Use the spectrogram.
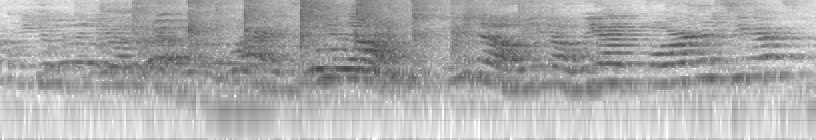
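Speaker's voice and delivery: loud, high stage call; rousing the crowd. Real, not acted. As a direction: call out over a cheering crowd.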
